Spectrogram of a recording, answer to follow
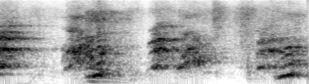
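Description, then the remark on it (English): Several quick, high-pitched dog barks in a steady rhythm, fairly loud, with short pauses between the yaps and no talking over them. “The dogs are doing it.”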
